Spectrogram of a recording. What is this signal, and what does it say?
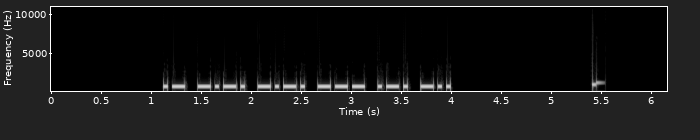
Morse code, heard as a keyed tone, about 28 wpm, 700 Hz. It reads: ACCORD
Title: ING Suffix - Top 100 Words with Base Words 28wpm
